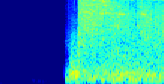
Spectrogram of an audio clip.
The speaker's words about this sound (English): Man, they're breaking glass and everything.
